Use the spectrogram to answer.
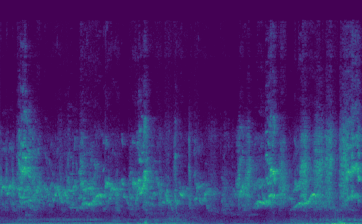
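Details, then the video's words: Cockatiel chick being fed by a parent from outside the nest in an open aviary; dense, continuous high raspy chattering and chirping throughout, with a couple of low thumps. "Australian cocaktail Parrot feeding baby from outside of nest in open aviary."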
